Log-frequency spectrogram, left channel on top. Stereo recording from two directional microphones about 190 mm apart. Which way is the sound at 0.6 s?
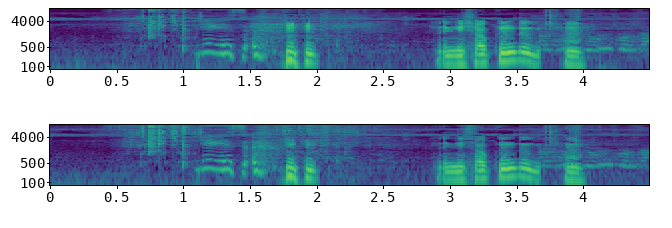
25° right (ahead or behind).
